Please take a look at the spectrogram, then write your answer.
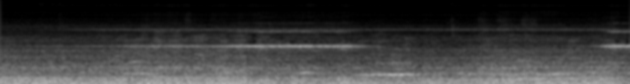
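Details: Eastbound London Underground train to Cockfosters taking tunnel curves left and right: high steady squeals come and go over the rumble, wheel flange squeal.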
